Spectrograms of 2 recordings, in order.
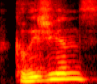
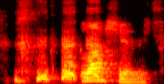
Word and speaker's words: Colossians: Next, I want to go to, I don't even know how to pronounce this word, I'll be honest. Colossians, does that sound right? Colossians.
